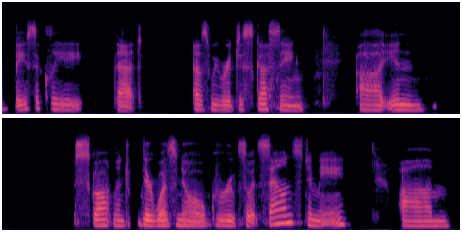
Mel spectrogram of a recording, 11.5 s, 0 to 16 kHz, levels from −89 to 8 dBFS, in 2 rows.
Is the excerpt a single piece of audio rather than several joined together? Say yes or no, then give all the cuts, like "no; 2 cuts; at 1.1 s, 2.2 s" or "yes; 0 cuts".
no; 2 cuts; at 7.3 s, 8.7 s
